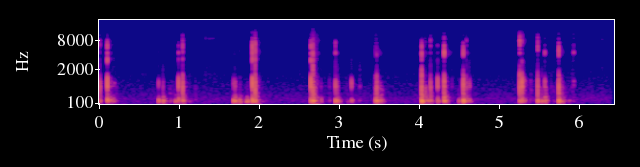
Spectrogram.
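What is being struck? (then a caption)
Hardcover book with glossy cover. Long acrylic nails tap and click on the glossy printed cover of a flat, solid hardcover book lying on a table. Short, dry clicks with a low thud come in quick bursts separated by brief pauses, each tap dying away almost at once.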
